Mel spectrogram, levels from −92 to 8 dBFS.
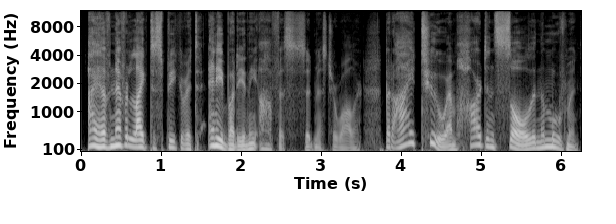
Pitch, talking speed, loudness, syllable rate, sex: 130 Hz, 250 wpm, -20 LUFS, 6.3 syllables/s, male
